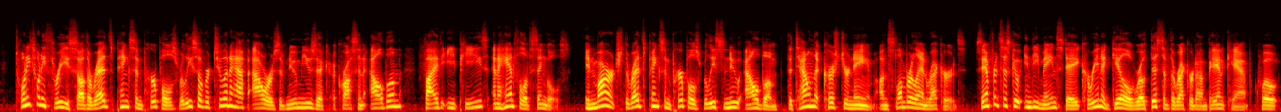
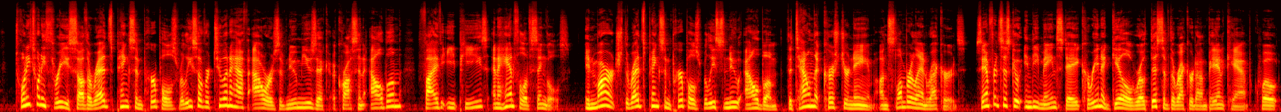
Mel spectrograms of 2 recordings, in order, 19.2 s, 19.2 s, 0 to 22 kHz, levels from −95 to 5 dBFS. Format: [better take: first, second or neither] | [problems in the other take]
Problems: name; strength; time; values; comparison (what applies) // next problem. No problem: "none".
second | muffled; slightly; fading above 3.5 kHz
